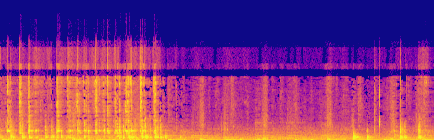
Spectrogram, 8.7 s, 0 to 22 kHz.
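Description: A utensil stirs and scrapes 70 grams of flour into melted butter in a pan for a lasagna bechamel, a busy run of close clatter and scraping with quieter stretches in between.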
